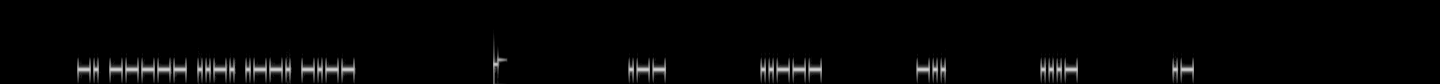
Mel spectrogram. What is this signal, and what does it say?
Morse code, heard as a keyed tone, about 32 wpm, spaced as for 13 wpm, 700 Hz. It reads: N0FPY W2DVA
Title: USA Call Signs - 5 Characters - 8x Character Spacing - 30wpm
